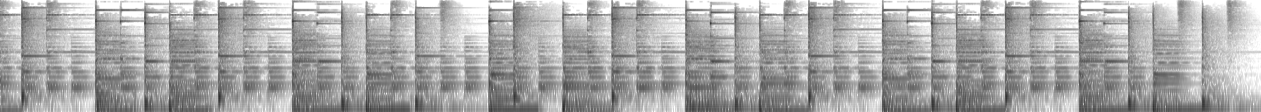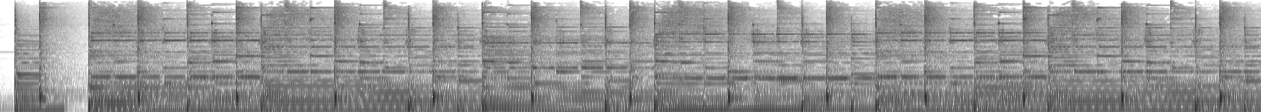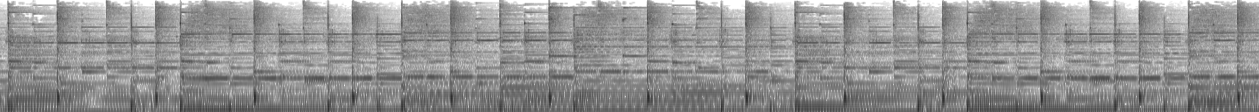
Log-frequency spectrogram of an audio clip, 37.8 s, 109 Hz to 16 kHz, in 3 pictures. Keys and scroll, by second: 4.3 ctrl+t, 9.2 Return, 12.4 ctrl+j, 16.6 Delete, 18.7 ctrl+t, 21.9 Return, 22.7 z, 24.6 v, 27.3 z, 29.2 z, 33.8-34.5 typing, 36.9 Delete.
